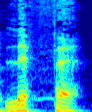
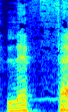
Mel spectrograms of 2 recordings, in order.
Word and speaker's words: Leffe: Ah, bei Leffe spricht man das letzte eh nicht aus, wurde gerade gesagt. – Leff. Fuck, fuck you, ich kann's. Leffe. – Soll ich nochmal? Leffe.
